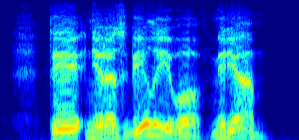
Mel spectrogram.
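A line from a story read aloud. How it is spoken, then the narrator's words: Loud question. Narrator (Russian): спросил светловолосый громким голосом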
